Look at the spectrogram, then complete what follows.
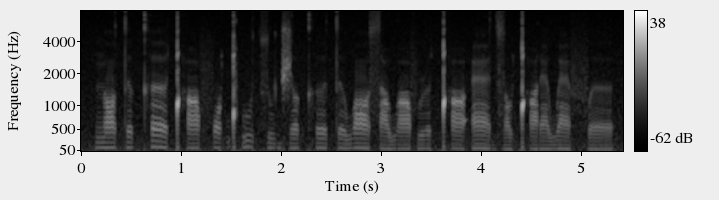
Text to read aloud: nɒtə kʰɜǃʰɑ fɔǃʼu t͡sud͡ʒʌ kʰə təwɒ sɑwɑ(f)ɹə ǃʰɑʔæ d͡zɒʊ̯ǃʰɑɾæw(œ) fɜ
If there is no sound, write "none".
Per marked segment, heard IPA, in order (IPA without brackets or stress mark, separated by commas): f, æ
